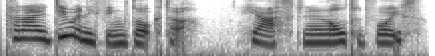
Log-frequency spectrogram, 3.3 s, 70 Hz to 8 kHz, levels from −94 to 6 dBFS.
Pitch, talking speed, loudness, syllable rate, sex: 255 Hz, 200 wpm, -17 LUFS, 6.3 syllables/s, female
